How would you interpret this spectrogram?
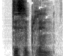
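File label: "discipline", British English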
